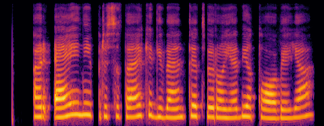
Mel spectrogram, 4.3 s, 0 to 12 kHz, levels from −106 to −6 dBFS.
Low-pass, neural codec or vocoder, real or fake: 10.8 kHz; codec, 44.1 kHz, 7.8 kbps, Pupu-Codec; fake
